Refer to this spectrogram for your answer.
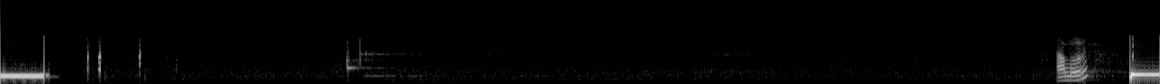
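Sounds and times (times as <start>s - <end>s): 
telephone tones during a call transfer: 0.0s - 0.5s, 11.3s - 11.5s
speech: 10.6s - 11.4s.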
